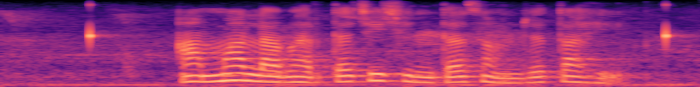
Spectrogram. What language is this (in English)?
Marathi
